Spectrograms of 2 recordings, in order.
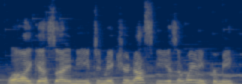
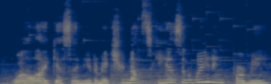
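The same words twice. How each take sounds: First: It is read in the intended character voice. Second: It is read in a mismatched character voice.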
